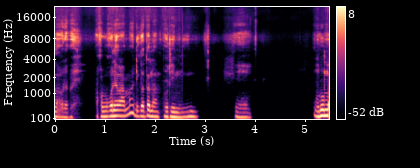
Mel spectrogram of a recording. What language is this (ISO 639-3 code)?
eiv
